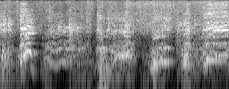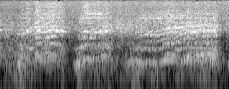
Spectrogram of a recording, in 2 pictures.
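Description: Pigs grunting as they feed with their snouts in metal bowls of wet feed.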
